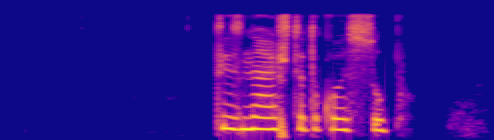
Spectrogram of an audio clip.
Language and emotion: Russian, neutral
